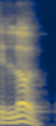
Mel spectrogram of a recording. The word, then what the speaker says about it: Dalot: Dalot is pronounced Dalot. The T is silent. I'm sorry, it's Diogo Dalot.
